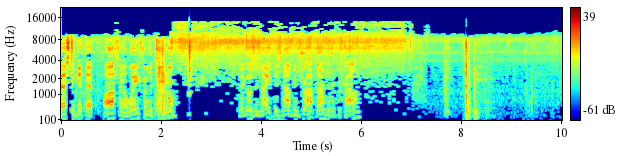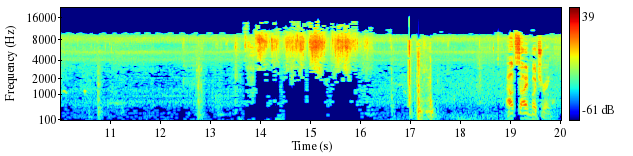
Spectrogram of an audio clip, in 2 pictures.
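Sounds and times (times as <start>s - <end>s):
hose spray hissing: 0.8s - 7.4s, 13.5s - 16.3s.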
